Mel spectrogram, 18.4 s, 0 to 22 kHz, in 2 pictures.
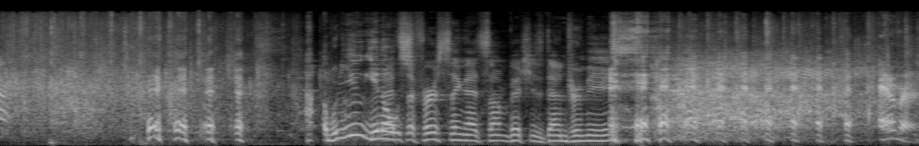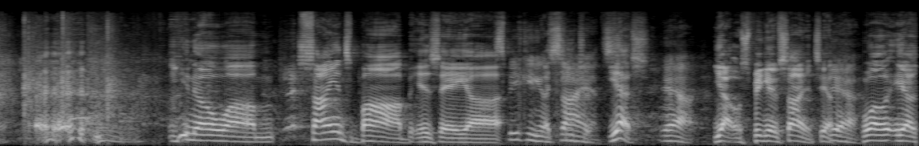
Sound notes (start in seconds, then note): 6.1 laughter; 7.4 applause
